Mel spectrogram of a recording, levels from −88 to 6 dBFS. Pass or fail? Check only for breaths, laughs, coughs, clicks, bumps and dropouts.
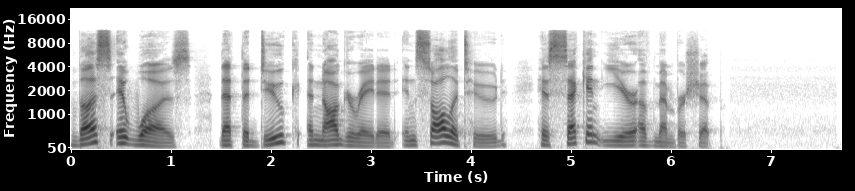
pass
